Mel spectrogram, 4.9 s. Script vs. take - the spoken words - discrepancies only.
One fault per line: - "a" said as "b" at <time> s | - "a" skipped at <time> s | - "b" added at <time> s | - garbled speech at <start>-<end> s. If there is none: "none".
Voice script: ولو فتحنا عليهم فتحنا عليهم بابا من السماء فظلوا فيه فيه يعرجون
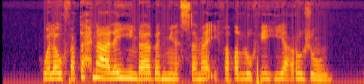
- "فتحنا عليهم" skipped at 1.9 s
- "فيه" skipped at 3.8 s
